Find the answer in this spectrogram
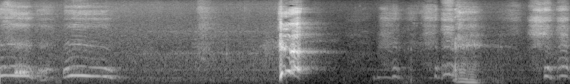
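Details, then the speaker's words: Adult man (a father) with hiccups: a single sharp, abrupt hiccup, with a baby laughing and babbling around it. "Oh. Daddy's got the hiccups."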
